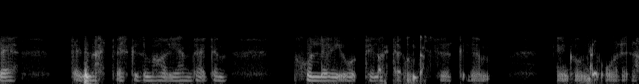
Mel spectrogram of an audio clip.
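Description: A speech recording carried over the GSM full-rate codec, whose pulse-excited vocal-tract model works at a rate consistent with 13 kbps and a line band of roughly 250 Hz to 3.6 kHz. Discarding most excitation detail leaves the whole clip plainly buzzy and gravelly, with no highs. GSM bit errors also struck the decoder's filter, pitch and gain values, as on a weak link, at 0.82–1.03 s, 3.76–4.37 s and 5.80–6.04 s. Each burst corrupts frames so the sound squawks, pops and gargles, the middle burst being longest.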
